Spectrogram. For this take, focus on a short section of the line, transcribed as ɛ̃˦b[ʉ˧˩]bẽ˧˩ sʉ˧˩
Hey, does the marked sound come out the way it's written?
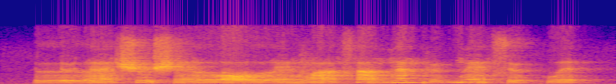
no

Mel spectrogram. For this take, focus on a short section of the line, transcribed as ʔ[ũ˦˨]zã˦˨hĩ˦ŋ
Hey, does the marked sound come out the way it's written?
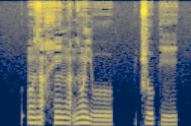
no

